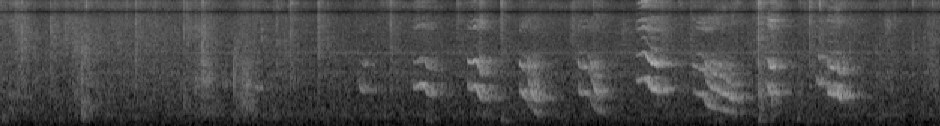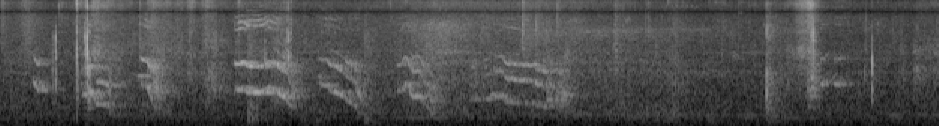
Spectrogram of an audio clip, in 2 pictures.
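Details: Litter of five Bichon Frisé puppies, five weeks and two days old, at a kennel in Vejle, Denmark, indoors; a busy chorus of short, high whimpering yips in quick bursts of several per second, with faint clicks and rustling.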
